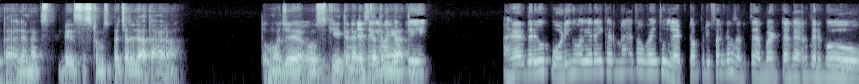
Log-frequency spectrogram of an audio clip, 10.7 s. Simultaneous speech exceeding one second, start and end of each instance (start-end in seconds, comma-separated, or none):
3.3-5.2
